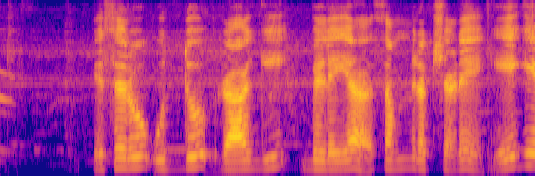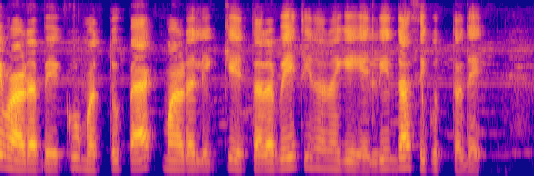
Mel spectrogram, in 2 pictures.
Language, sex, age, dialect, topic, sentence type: Kannada, male, 18-24, Coastal/Dakshin, agriculture, question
